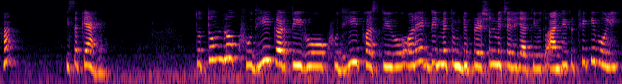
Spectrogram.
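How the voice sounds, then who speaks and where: A woman gives emphatic reaction commentary in a fairly high voice. She hammers her points by repeating them and keeps asking her viewers what they think. The room around her is echoey. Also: a little slow, a little hiss or hum. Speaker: reaction vlogger.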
